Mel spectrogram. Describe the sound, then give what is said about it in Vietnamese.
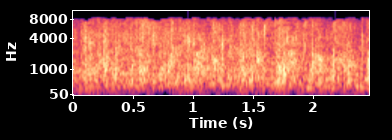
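Audience applause after a Buddhist dharma talk, a dense, steady wash of many hands clapping at moderate loudness, continuous throughout with no voices over it. “Vỗ tay đi, từ nay không có gì thắc mắc hết.”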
